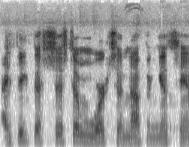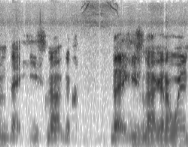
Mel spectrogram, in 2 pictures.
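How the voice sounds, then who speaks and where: Noticeable background noise behind a man's voice at medium pitch. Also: ordinary pitch variation, moderate pace. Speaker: podcast co-host and military veteran. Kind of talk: casual political chat. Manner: slurred, hiccuping.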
